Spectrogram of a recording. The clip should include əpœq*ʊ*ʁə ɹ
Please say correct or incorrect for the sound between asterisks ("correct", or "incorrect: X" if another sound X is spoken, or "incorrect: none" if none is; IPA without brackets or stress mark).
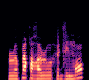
correct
